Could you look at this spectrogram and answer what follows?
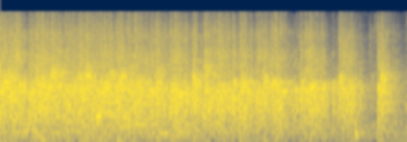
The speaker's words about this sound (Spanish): No, pero qué aplauso más desganado.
